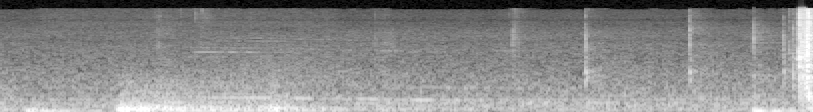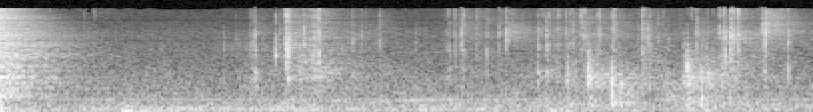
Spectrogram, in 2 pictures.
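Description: Quiet handling of a small ball of kitchen foil on a piece of string: light rustles and a few faint ticks, with one sharp click about three seconds in.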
